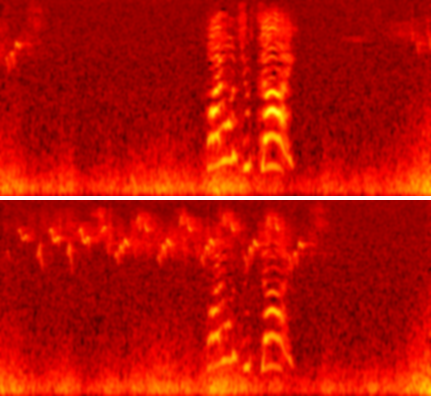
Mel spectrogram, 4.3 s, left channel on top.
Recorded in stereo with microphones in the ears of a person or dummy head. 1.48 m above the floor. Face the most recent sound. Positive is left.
turn(degrees=65)  # may be behind; listen again after turning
